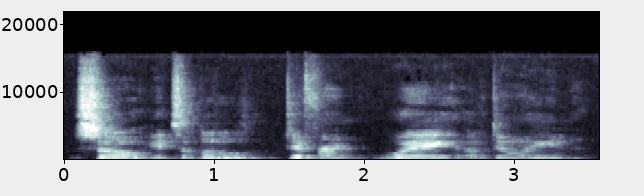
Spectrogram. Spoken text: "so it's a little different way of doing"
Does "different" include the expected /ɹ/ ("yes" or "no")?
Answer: yes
